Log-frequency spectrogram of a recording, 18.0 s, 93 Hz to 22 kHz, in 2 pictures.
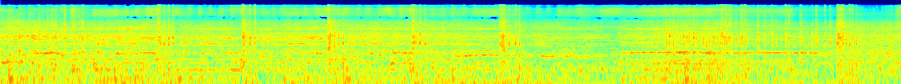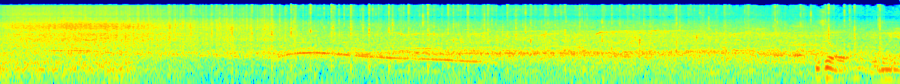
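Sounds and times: show music with heavy beat: 0:00.0 - 0:08.6
fireworks popping: 0:00.0 - 0:12.6
crowd cheering and applauding: 0:00.0 - 0:18.0.

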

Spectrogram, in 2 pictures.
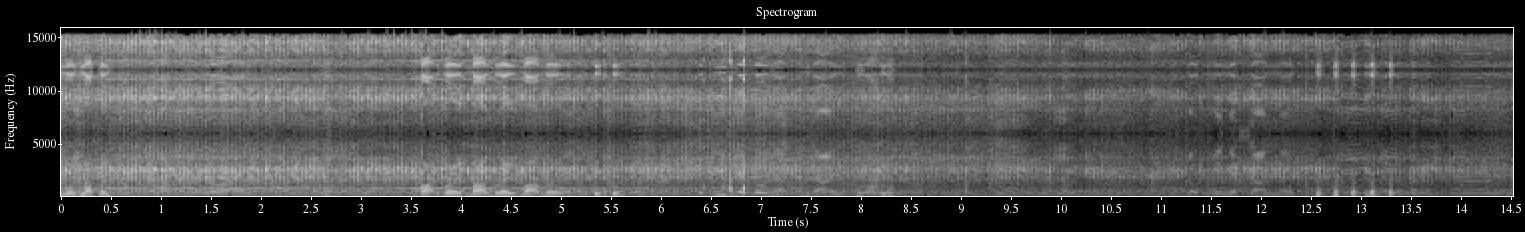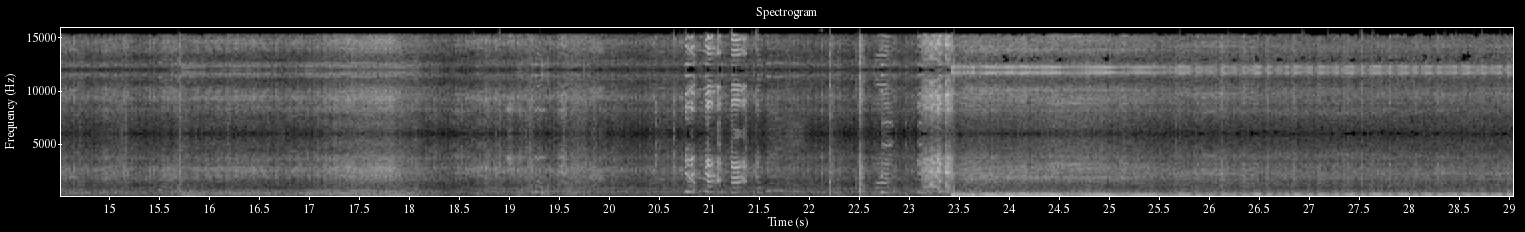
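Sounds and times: motorcycle engine starting and idling: 0:00.0 - 0:20.8, 0:22.0 - 0:29.0.

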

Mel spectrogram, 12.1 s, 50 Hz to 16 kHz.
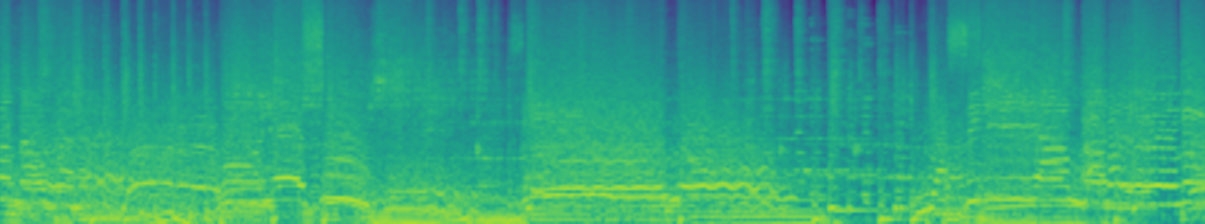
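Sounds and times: amplified instrumental accompaniment: 0:00.0 - 0:12.0
woman singing through a microphone: 0:09.2 - 0:12.0.

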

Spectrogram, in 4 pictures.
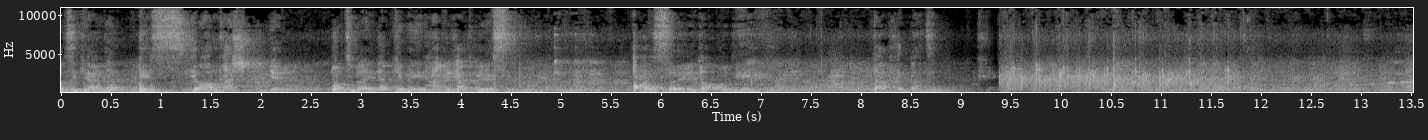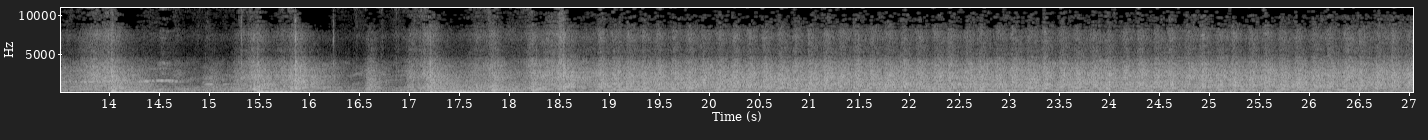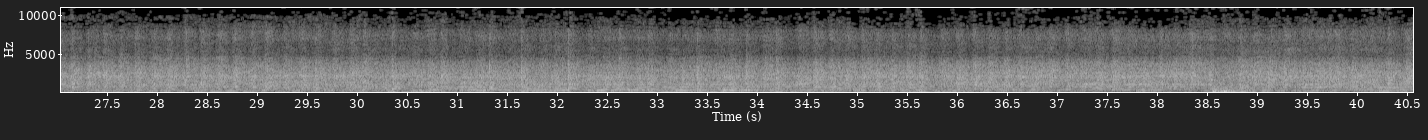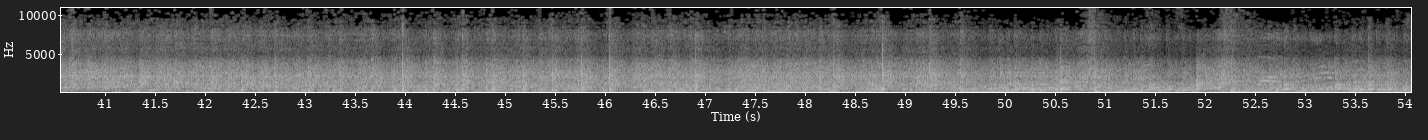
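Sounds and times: frame drum roll with jingling ringlets: 0:12.7 - 0:54.0
heavy bass drum stroke: 0:17.0 - 0:54.0.

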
